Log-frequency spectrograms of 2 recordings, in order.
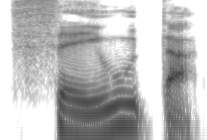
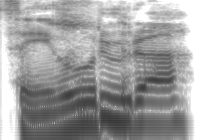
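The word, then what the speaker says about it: Ceuta: of this Spanish enclave the name is Sea. Okay, it's not Suda. It's not Suda. It's not Sata.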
